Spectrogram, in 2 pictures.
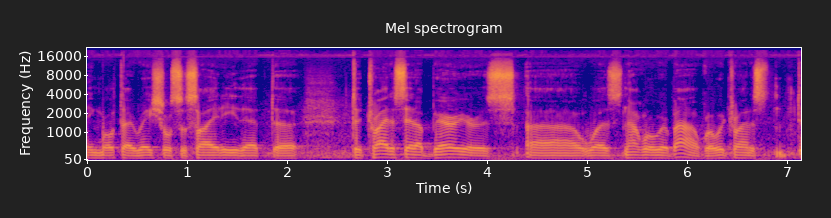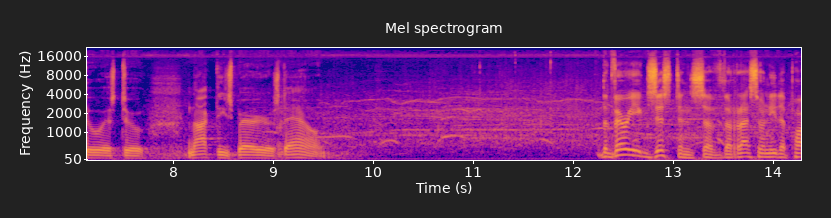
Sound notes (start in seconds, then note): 9.3 cheering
